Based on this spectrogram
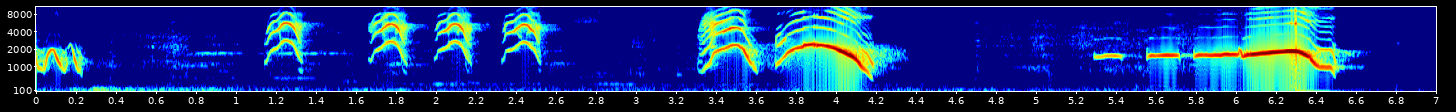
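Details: Tame, very vocal Black-naped Oriole with a loud, distinctive song: short chevron-shaped notes in spaced pairs, then a ringing arched whistle and a long steady whistle that swells and drops at the end. The background is quiet.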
